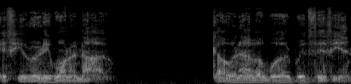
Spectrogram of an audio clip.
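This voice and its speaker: A man's raspy, put-on character voice at a fairly quick pace. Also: very even loudness. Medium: video game. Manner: gruff, dry.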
